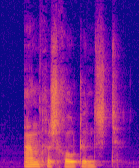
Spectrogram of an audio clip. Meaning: superlative degree of aangeschoten
- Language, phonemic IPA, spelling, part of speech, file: Dutch, /ˈaŋɣəˌsxotənst/, aangeschotenst, adjective, Nl-aangeschotenst.ogg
